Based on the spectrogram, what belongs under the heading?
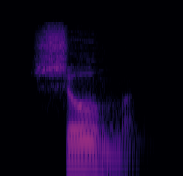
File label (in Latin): "sum", latin; santillana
